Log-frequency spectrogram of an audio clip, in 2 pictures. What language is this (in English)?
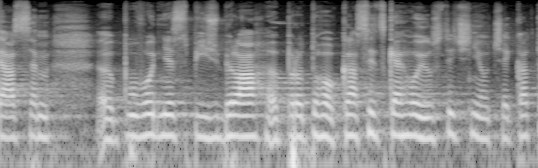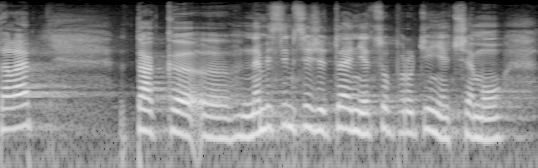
Czech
